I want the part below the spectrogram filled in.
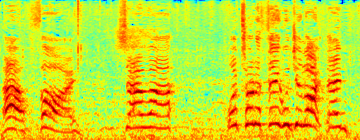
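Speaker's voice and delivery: exasperated barmaid. Acted. Barmaid lists the dishes, high exasperated voice. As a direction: build to loud exasperation at the customer.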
